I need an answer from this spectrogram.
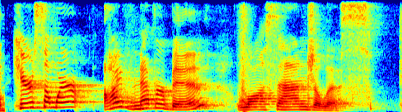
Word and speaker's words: Los Angeles: And notice the next part. Angelus. The last sound is an is. Isl. Angelus. Now, in this case, always say loss. So, native speakers don't just say, they always say Los Angeles.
